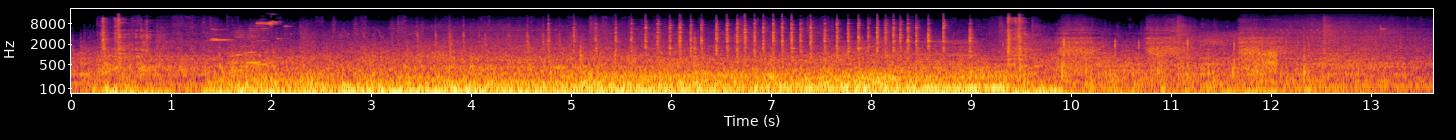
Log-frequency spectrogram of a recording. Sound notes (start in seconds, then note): 0.2 gate creaking; 9.5 heavy breathing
